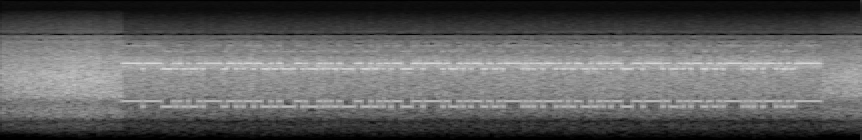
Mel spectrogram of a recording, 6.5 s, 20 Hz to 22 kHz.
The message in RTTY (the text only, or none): CQ TEST 9A8YKL 9A8YKL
